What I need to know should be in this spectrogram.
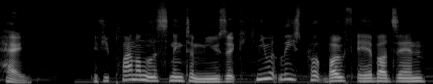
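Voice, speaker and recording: A man's voice: a little high, animated, brisk, soft background music, close to an everyday voice. A young man playing a prickly male academic rival who is grudgingly kind, talking teasingly and defensively to a silent listener in an audio roleplay. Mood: bickering.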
